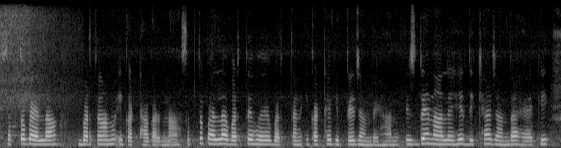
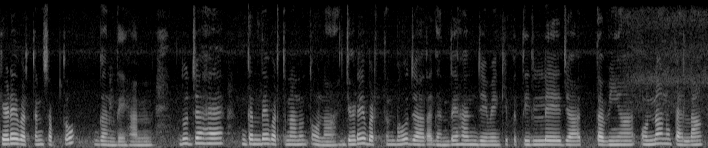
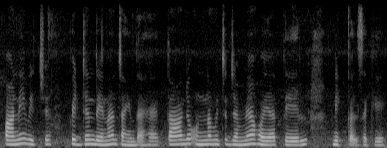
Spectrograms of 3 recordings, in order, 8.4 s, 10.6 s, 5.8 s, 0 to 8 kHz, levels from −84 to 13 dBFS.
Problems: none marked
